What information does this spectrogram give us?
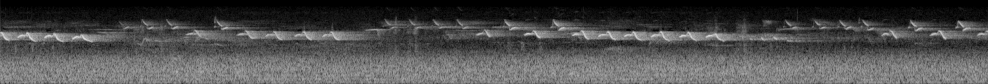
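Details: Red-breasted flycatcher giving repeated series of high, thin, clipped notes in quick bursts, each run stepping slightly downward, over a steady rushing background noise.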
